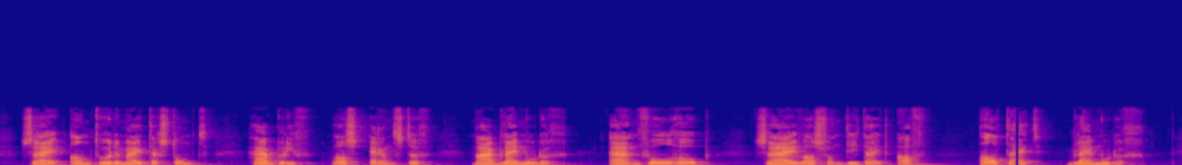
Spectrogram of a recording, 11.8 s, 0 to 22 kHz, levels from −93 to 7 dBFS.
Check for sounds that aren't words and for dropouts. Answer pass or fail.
fail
